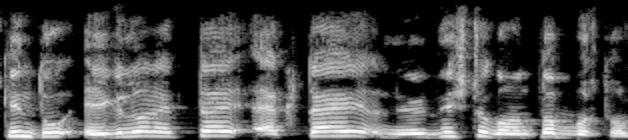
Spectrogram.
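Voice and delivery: normal talking voice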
